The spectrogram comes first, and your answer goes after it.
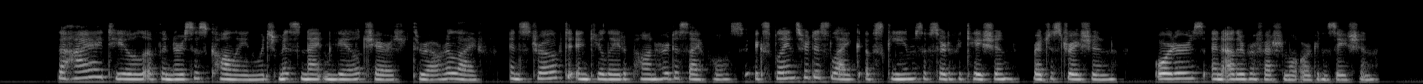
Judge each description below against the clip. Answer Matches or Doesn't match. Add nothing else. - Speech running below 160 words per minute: Matches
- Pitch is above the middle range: Matches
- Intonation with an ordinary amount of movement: Doesn't match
